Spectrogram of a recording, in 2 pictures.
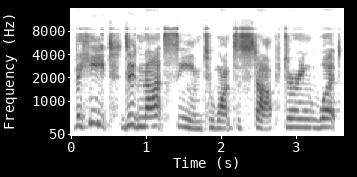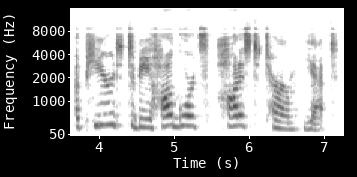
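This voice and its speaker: A woman's voice: on the high side, slow, hardly any pauses, rough recording. A woman hosting a story livestream, reading narration aloud in an informal way with casual asides. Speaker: podcast host reading stories.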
